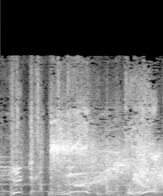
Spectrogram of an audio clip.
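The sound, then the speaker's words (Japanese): Several sharp, loud impacts land in quick, uneven succession as a junior welterweight boxer's jabs and a double punch connect, with brief swooping vocal sounds between them. “さすがジュニアウェルターのジャブ、そのまま打ち合って。”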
